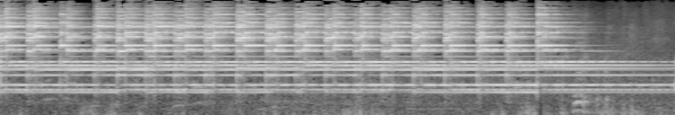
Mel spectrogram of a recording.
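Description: Small bells chime rapidly in a quick, lively pattern.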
